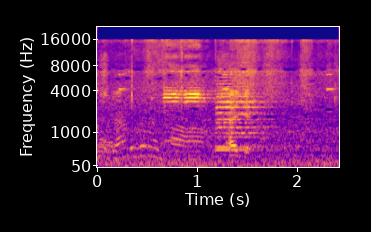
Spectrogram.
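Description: A person's voice, with a brief steady horn-like tone a little past the middle, over a constant low rumble.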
